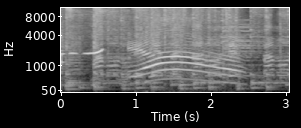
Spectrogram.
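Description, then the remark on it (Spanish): A person whistles a smooth, sliding tune that rises and falls, fairly loud, with voices murmuring and talking underneath throughout. “Ese chiflido.”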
